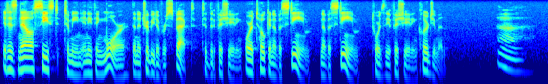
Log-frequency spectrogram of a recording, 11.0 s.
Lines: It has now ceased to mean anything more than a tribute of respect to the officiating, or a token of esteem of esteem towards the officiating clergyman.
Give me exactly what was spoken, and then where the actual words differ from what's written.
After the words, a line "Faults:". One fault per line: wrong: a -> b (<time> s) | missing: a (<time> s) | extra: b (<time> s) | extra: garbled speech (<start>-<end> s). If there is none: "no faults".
It has now ceased to mean anything more than a tribute of respect to the officiating, or a token of esteem of esteem towards the officiating clergyman.
Faults:
no faults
